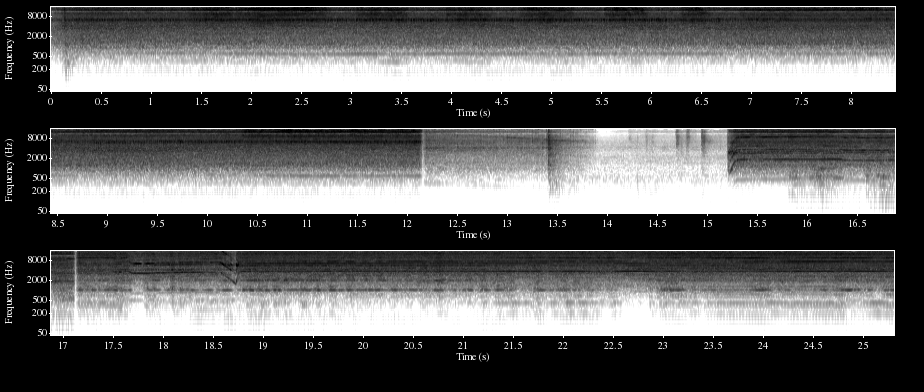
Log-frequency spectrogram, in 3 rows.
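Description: Power tool cutting metal mounting pieces during an LS swap on a Nissan S14: a loud, sustained high-pitched whine for about twelve seconds, a brief near-silent pause, then a second steady grinding cut.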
